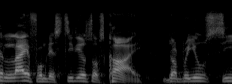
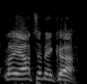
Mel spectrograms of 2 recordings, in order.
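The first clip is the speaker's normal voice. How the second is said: raised voice, checking the line; calling out; 8 semitones higher, 5 dB louder than usual. Real, not acted. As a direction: call out to a caller on the phone. Host calling guest on phone line.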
